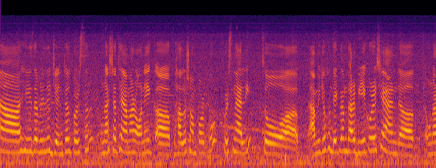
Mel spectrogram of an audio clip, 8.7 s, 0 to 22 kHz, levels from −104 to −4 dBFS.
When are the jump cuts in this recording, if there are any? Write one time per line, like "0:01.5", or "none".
0:01.9
0:03.5
0:05.1

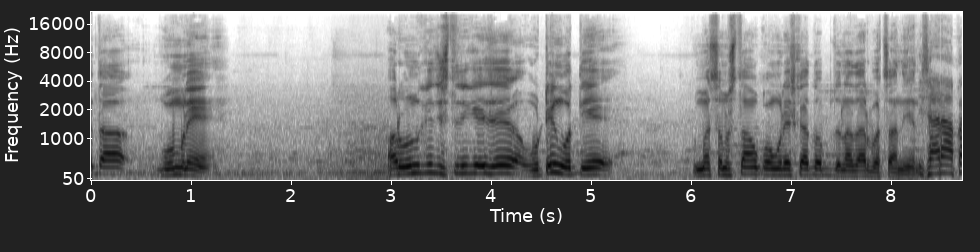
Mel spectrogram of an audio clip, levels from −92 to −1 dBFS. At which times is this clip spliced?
none

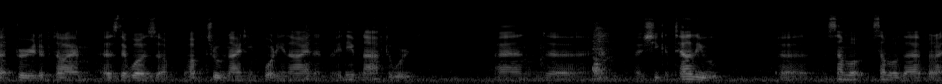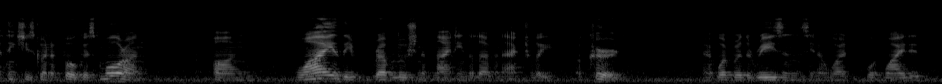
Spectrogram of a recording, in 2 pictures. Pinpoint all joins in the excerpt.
none

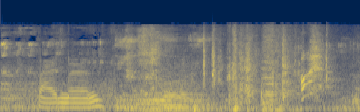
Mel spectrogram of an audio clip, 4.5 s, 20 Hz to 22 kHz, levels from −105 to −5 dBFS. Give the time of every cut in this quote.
0:01.5

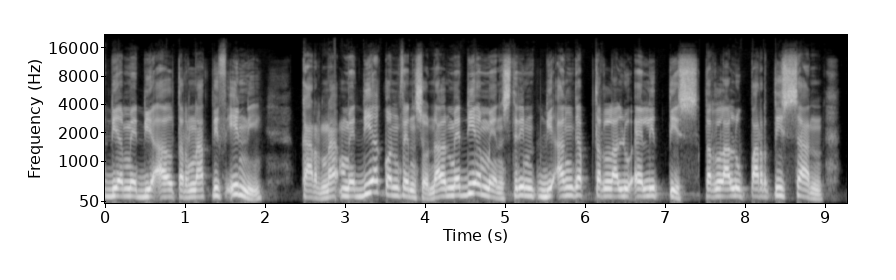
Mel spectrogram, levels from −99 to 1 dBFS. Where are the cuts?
0:05.4
0:07.3

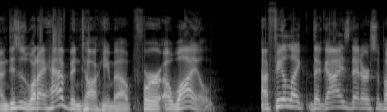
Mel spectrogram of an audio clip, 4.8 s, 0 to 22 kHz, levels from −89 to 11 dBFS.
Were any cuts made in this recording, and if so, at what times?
none

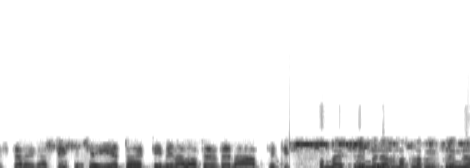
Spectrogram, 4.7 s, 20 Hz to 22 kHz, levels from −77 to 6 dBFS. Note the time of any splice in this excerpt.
0:00.8
0:02.8

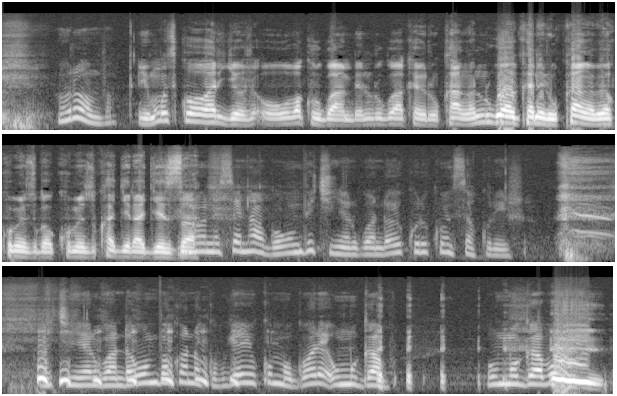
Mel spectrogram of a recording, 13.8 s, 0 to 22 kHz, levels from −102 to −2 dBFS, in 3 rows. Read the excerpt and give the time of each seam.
none

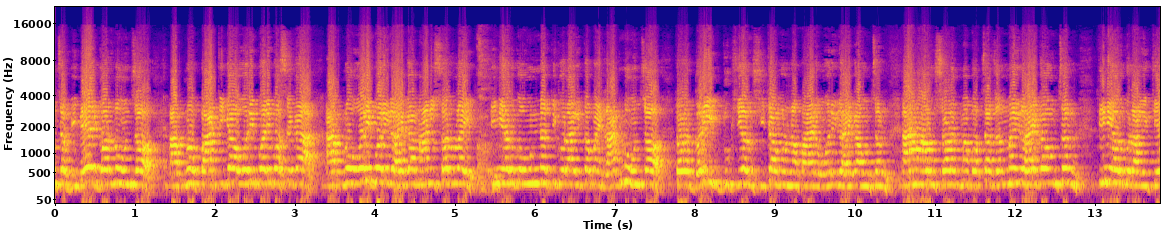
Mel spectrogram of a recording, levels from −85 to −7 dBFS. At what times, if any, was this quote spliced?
0:01.3

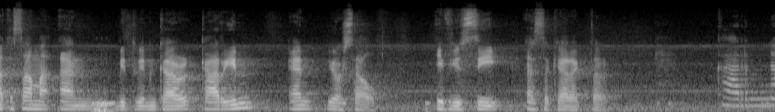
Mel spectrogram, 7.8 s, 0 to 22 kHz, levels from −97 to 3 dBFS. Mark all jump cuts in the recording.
0:06.6

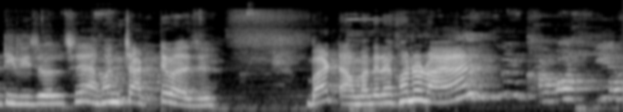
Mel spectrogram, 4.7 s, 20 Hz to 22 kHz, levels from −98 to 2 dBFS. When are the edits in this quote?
none

